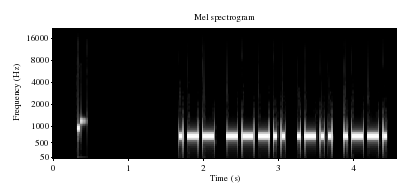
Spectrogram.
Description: Morse code, heard as a keyed tone, about 22 wpm, 700 Hz. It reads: W8LP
